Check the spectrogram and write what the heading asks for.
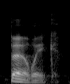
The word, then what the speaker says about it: Berwick: Yeah, we have a suburb here called Berwick, but it's spelled Berwick. Berwick.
